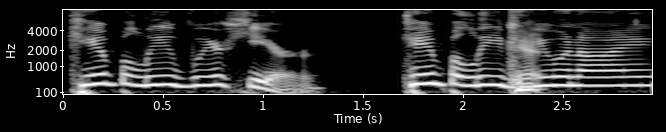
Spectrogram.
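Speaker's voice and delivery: flat deadpan, dead serious, no irony at all. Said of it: "deadpan, so serious".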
